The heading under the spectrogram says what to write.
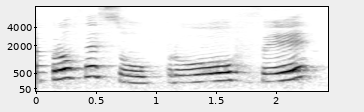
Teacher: a última é a mais forte então professor também é do grupo das oxítonas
